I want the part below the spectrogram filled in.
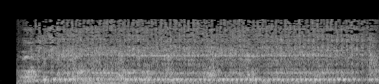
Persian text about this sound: ماشین های خیاطی برقی در یک سالون کلان بر میزهای مخصوص گذاشته شده و دختران توسط آن لباس می دوزند. برخی از دختران با ماشین های خیاطی کار می کنند، برخی اتو در دست دارند و لباس های تازه دوخت را اتو می کنند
